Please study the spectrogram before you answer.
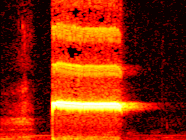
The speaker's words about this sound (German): Und als Unterschied eine italienische Balila-Pfeife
